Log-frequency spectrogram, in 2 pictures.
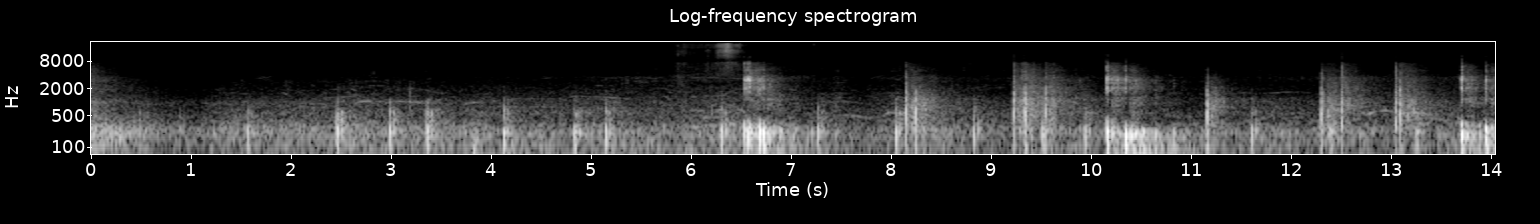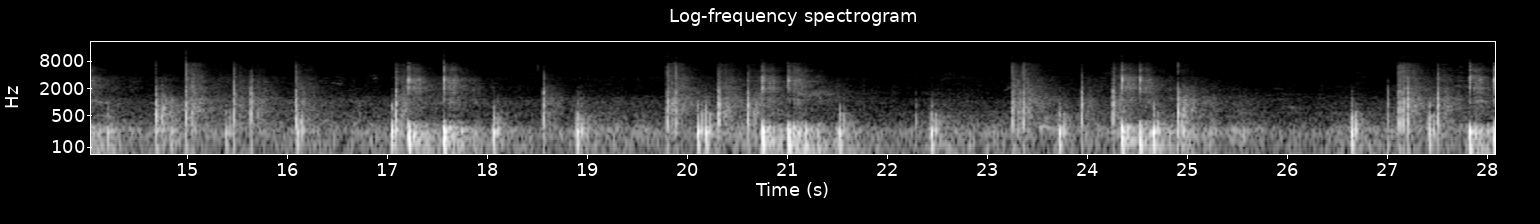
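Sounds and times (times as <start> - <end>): fireworks bangs and crackling: 0.0 - 28.0.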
